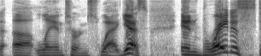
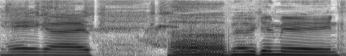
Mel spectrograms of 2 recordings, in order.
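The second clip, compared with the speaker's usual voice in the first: put-on depressed-sounding voice. A host mimics a guest who is back in maine, imitating him sounding depressed. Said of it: "Do you see how depressed he sounds".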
